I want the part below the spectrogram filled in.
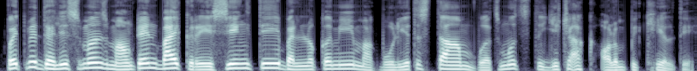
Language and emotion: Kashmiri, neutral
